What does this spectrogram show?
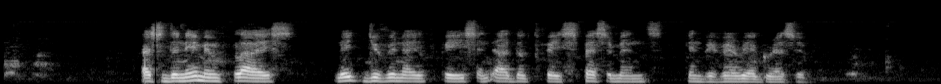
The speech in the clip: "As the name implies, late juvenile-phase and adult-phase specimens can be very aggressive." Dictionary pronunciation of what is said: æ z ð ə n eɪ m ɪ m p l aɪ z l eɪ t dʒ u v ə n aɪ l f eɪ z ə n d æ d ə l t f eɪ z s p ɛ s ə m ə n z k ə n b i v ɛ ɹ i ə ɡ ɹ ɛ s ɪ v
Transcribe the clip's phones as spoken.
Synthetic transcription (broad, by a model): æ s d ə n eɪ m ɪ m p l aɪ s l eɪ t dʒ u v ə n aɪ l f eɪ s ə n d æ d ə l t f eɪ s p ɛ s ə m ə n s k ə n b i v ɛ ɹ i ə ɡ ɹ ɛ s ɪ v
